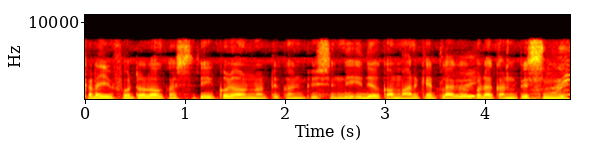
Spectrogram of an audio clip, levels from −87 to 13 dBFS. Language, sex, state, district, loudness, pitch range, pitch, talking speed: Telugu, male, Andhra Pradesh, Sri Satya Sai, -17 LUFS, 100-105 Hz, 105 Hz, 175 wpm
